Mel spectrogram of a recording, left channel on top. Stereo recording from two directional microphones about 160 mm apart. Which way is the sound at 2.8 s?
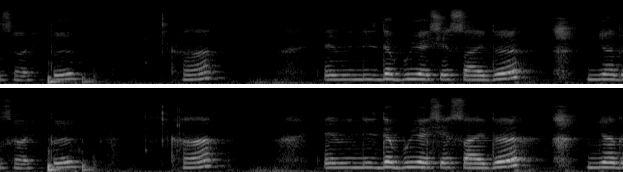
10° right (ahead or behind).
